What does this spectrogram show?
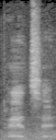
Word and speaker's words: pancit: Thank you, pancit.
